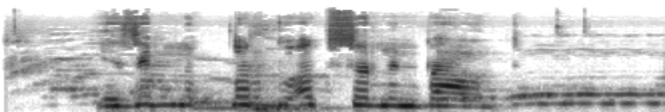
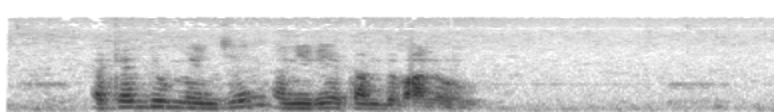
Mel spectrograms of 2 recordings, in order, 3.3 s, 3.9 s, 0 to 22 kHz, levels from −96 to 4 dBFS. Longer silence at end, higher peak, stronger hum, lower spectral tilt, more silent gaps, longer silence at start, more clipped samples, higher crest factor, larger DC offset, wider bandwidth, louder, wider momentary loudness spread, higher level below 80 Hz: second, 0 s vs 1.5 s; first, -2 dBFS vs -8 dBFS; neither; second, -3 dB/octave vs -8 dB/octave; neither; second, 0.05 s vs 0.45 s; neither; about the same, 16 dB vs 20 dB; neither; first, 15.5 kHz vs 11.5 kHz; first, -15 LUFS vs -25 LUFS; first, 16 LU vs 11 LU; first, -54 dBFS vs -64 dBFS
